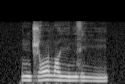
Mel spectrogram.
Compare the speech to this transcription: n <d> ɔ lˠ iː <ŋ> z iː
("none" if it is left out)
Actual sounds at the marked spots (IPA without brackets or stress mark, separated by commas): d͡ʒ, n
